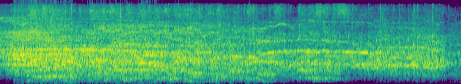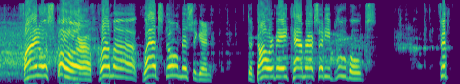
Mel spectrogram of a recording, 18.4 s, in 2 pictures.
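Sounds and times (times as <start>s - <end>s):
crowd cheering after basketball game: 0.0s - 13.5s, 14.2s - 16.8s
speech: 9.7s - 13.6s, 14.2s - 16.6s, 18.0s - 18.3s.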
